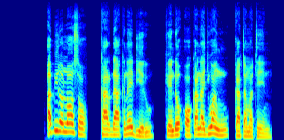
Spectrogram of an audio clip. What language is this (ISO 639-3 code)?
luo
